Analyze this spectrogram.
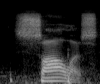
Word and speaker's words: solace: Solace. It can also be pronounced solace.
